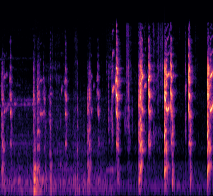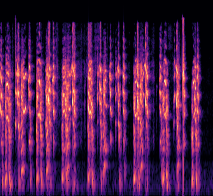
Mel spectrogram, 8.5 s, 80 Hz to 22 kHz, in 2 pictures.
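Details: Peregrine falcon pair meeting at the Palace of Culture and Science, Warsaw, Poland, 30 August 2024: soft scattered clicks give way to a quickening series of loud, harsh, grating notes, several per second, rising in intensity.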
